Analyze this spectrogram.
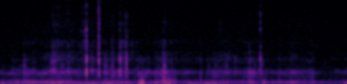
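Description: Footsteps and brush rustling as a hunter moves through dry scrub, with scattered small snaps and clicks in the first half and a couple of dull thumps about two seconds in.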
